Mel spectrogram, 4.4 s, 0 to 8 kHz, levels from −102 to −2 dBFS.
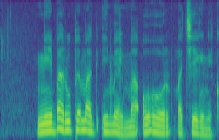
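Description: Nothing stood out on listening to this speech, which carries the band-limited sound of a call's microphone processing, with nothing above 8 kHz.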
